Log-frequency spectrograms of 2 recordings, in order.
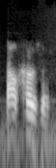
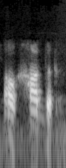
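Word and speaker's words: Al-Khadir: Now, a very important part of the Hadith transmission about this story is also the very name, Al-Khizr, which in more classical Arabic of the Hadith is pronounced Al-Khadr and voweled differently, so it's spelled K-H-A-D-I-R rather than the common K-H-I-D-R or K-H-I-Z-R.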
